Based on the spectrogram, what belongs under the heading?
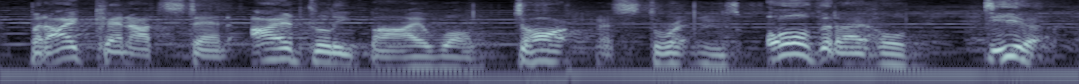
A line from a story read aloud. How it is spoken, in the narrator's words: the Grand Magus replied, his voice tinged with anger and sadness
